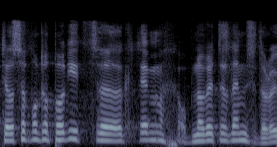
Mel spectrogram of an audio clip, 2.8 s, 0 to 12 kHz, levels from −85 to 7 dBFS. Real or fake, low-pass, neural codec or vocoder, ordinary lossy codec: fake; 7.2 kHz; codec, 16 kHz, 0.8 kbps, ZipCodec; AAC, 64 kbps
